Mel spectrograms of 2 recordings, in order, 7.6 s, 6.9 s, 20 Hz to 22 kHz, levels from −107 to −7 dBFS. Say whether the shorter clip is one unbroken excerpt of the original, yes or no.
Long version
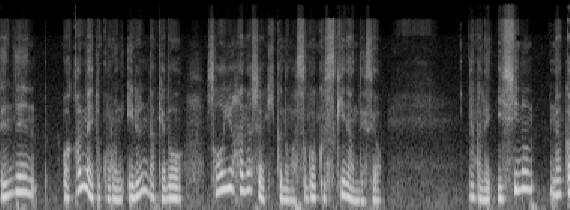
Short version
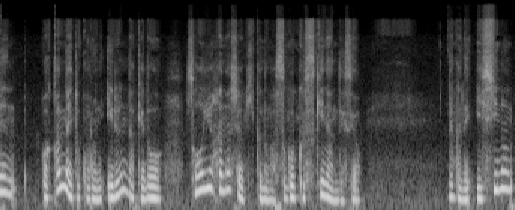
yes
